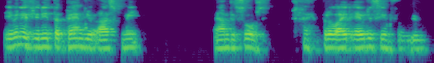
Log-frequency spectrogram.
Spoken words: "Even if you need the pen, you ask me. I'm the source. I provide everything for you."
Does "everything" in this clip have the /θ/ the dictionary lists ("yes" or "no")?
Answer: no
